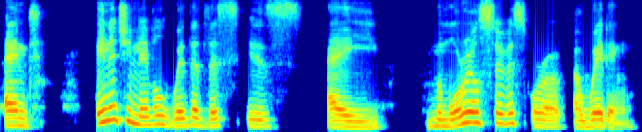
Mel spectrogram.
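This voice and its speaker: A South African woman presents a workshop in a low, mellow voice, measured and instructive, leaning on key words. The sound is dry and close. The audio is dull and lo-fi, like an online talk. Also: no room sound.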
